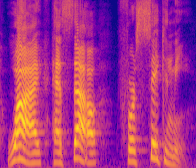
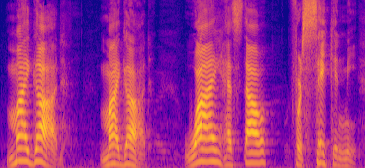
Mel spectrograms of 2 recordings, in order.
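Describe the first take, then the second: First: Louder, slow anguished call; anguished cry. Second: Louder, slow anguished crying out. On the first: Jesus crying out on the cross, slow anguished plea. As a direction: plead it out slowly. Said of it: "Jesus would not have cried out". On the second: Jesus on the cross calling to God, slow anguished cry. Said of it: "Jesus cried out". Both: Acted.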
